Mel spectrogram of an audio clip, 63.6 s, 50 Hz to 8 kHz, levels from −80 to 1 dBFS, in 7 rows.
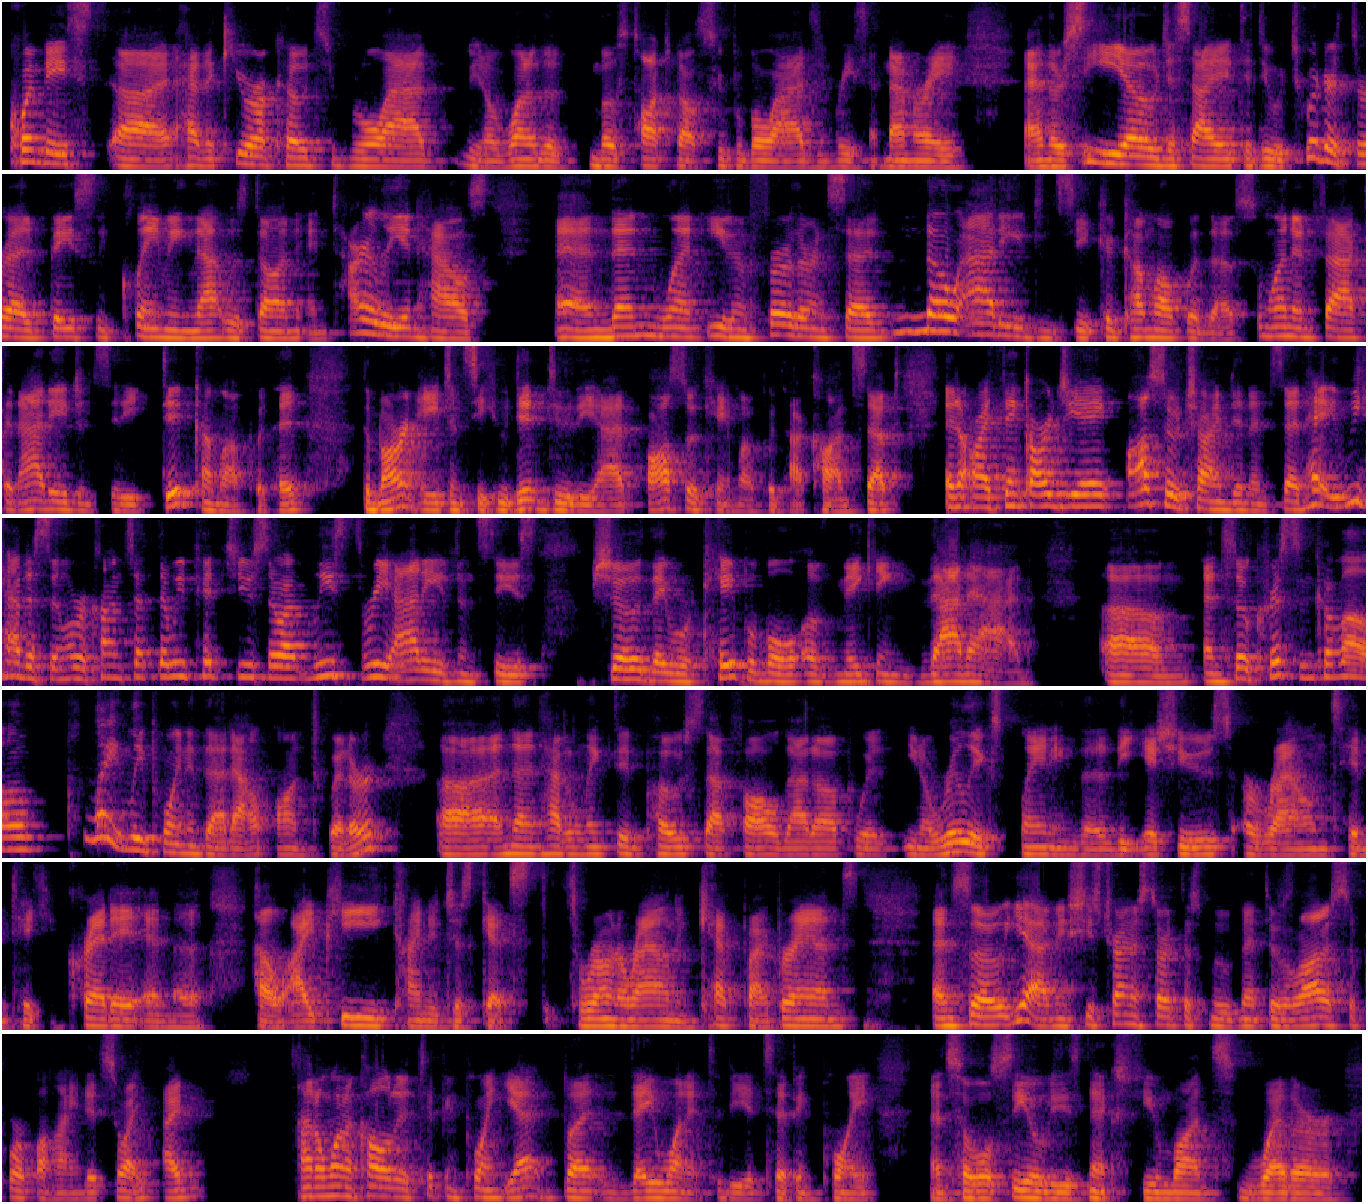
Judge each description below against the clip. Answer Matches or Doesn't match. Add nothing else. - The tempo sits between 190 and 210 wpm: Matches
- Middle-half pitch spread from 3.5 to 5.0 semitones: Matches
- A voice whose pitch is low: Matches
